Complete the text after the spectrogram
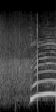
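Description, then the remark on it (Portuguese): An audience claps for the Lord in a steady, diffuse patter, then a loud, sustained shouted voice rises over the continuing applause. “Se você crê nisso, fique em pé e aplaude o Senhor.”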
